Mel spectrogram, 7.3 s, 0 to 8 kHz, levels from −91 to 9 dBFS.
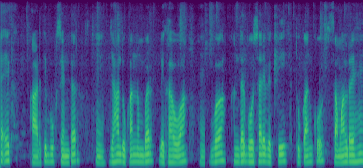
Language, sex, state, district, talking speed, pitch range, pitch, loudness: Hindi, male, Bihar, Jahanabad, 175 wpm, 115-130 Hz, 120 Hz, -20 LUFS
